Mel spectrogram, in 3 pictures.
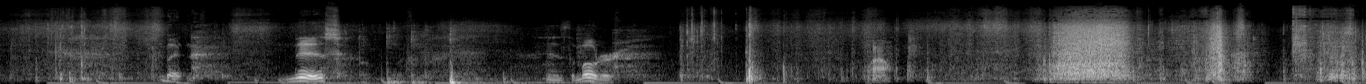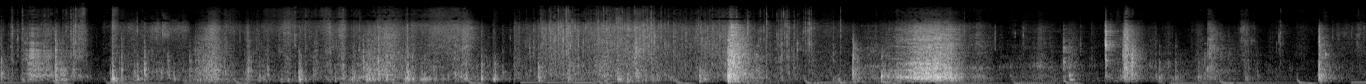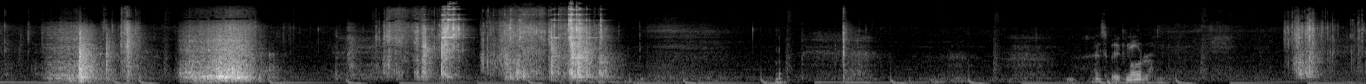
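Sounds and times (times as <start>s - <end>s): cardboard and packing rustling: 0.0s - 6.2s, 6.8s - 33.5s, 40.2s - 40.9s
quiet background music: 0.0s - 40.9s
knocks and clunks: 3.6s - 5.3s.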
